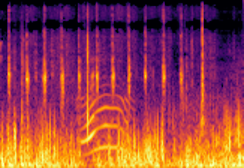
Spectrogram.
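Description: Horse cantering on grass with its hoofbeats heard, and one short high-pitched call of a person's voice, rising then falling, about a second in.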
